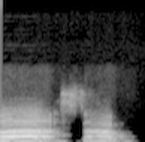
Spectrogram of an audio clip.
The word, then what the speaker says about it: ทรัพย์: อ่าน ว่า สุด โทรม ทรัพย์ อ่าน ว่า ทรัพย์ ทรวด ทรง อ่าน ว่า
